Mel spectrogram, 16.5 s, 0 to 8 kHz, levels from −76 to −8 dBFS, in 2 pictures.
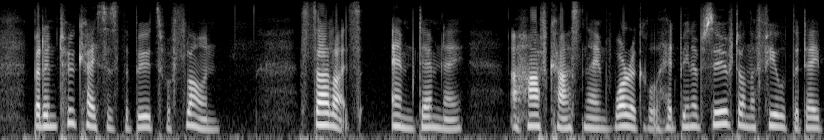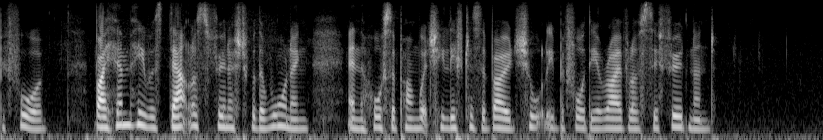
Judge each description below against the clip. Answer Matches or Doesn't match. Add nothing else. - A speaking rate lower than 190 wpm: Matches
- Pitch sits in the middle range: Matches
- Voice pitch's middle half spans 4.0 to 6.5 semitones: Doesn't match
